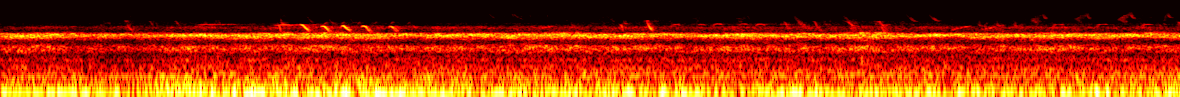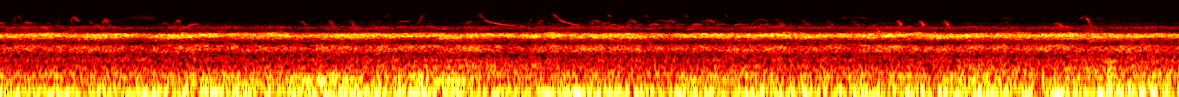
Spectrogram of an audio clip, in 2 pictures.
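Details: Lots of frogs chorusing at once: a continuous droning trill fills the background while many brief, sharp, high-pitched chirps pop in irregularly over it throughout.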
